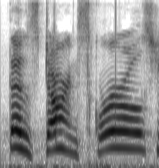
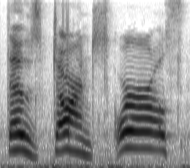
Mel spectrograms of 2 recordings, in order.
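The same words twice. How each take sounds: First: Loud, high, slow cranky yell; old man yell. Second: Put-on loud, slow, cranky old man shout; angry old man yell. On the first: Acted. Old man yelling about the squirrels, loud and slow. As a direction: bellow it like a furious old man. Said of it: "yelled Old Man Fuquire". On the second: Old man yelling at the squirrels, angry and slow. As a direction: shake your fist and yell it. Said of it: "he shook his old man fist and yelled".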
